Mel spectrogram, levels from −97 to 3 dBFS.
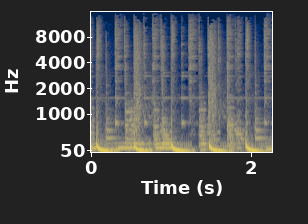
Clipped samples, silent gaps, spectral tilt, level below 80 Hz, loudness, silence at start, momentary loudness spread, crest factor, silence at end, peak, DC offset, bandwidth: under 0.1%; none; -5.5 dB/octave; -18 dBFS; -18 LUFS; 0 s; 2 LU; 12 dB; 0 s; -4 dBFS; under 0.1%; 14 kHz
